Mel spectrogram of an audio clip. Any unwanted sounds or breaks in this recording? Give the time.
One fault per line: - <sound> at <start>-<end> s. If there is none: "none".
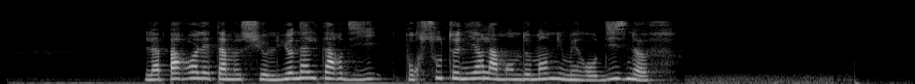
none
